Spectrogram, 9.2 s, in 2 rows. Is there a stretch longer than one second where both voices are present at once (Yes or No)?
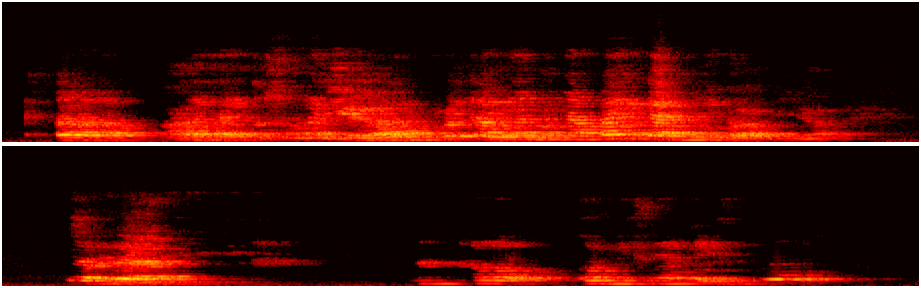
Yes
